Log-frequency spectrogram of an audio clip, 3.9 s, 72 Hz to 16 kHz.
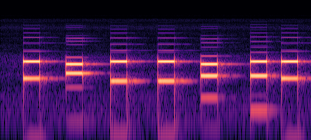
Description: DTMF, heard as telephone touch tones, dialled by hand, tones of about 210 ms, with room echo. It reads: 6033896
